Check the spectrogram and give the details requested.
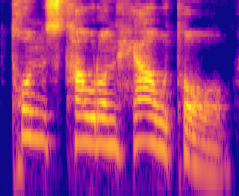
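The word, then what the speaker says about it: τὸν σταυρὸν ἑαυτοῦ: 여러분, 헬라어로 이 자기 십자가는 톤 스타우론 헤아우토 이렇게 발음을 하는데요, 바로 너 자신의 십자가라는 뜻이에요.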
